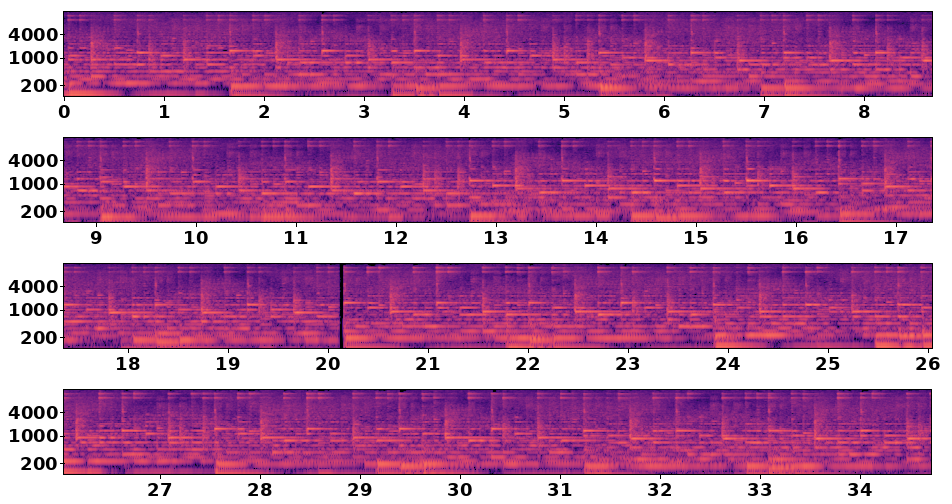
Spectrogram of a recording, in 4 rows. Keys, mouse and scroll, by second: 0.9 e, 2.4 click, 2.9-4.4 ctrl+middle drag, 4.4 shift+middle click, 5.2-7.0 ctrl+middle drag, 7.0 Tab, 7.5 middle click, 8.5 click, 9.7-10.7 typing, 15.1 click, 15.2-16.2 typing, 17.7 click, 18.1 ctrl+s, 19.2 click, 20.5 shift+right click, 20.9 shift+a, 25.0 click, 25.7 s, 26.6 click, 26.9 g, 27.5 click, 28.3 shift+z, 29.4 s, 30.6 click, 30.8 shift+z, 33.0 shift+right click, 34.1 g.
